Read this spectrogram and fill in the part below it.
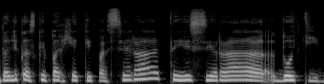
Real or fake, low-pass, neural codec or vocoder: fake; 14.4 kHz; codec, 44.1 kHz, 2.6 kbps, SNAC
